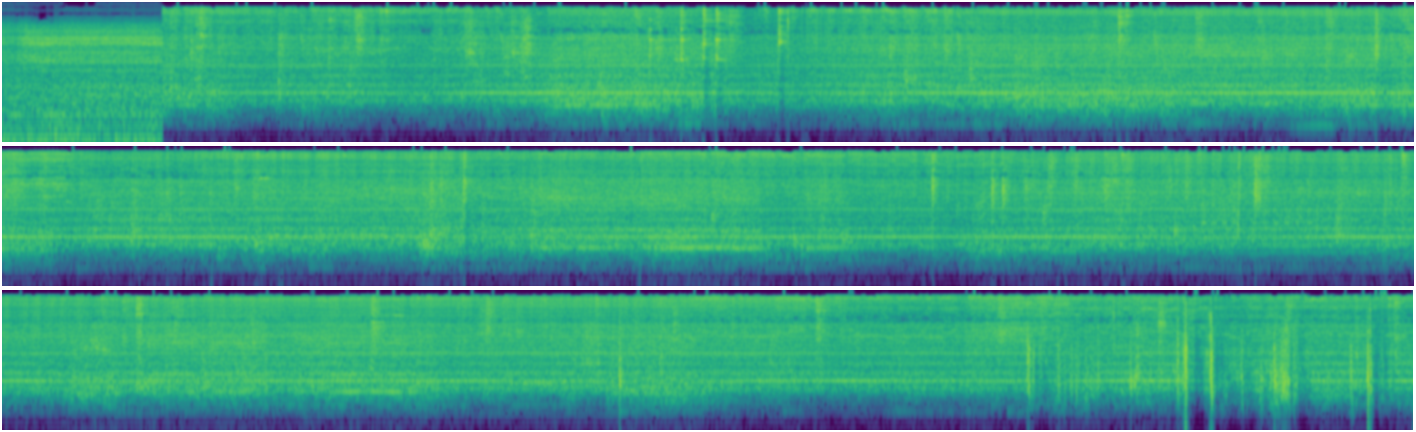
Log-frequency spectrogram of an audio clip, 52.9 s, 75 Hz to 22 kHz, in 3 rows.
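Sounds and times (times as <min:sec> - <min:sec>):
welding arc hissing: 0:00.0 - 0:24.0, 0:36.8 - 0:52.9
welding sparks popping: 0:09.6 - 0:12.0, 0:47.1 - 0:52.9.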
